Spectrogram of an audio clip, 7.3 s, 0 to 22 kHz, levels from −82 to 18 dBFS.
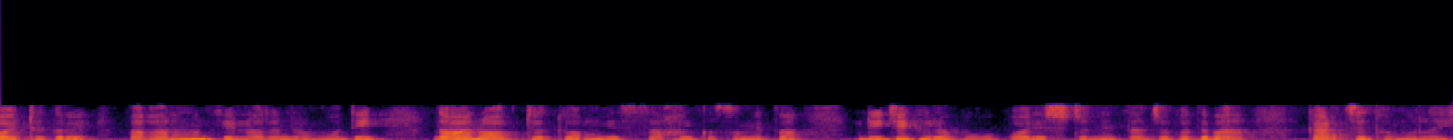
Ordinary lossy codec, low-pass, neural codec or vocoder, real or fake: none; 5.4 kHz; codec, 24 kHz, 0.9 kbps, WavTokenizer, medium speech release version 2; fake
